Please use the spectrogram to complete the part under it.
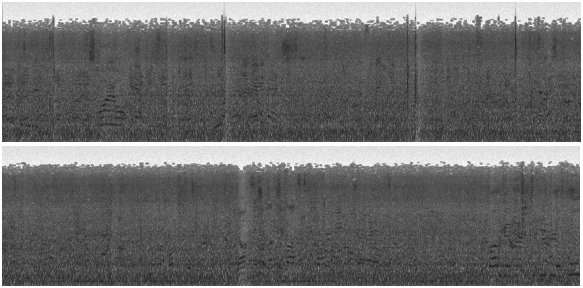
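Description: Many young people chatter and talk at once.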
